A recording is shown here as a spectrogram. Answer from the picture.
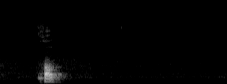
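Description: A man says one short word, "khob" ("okay"), then the sound cuts to dead silence, as from noise suppression on a voice call.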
